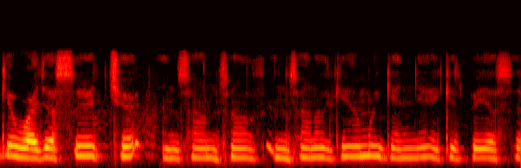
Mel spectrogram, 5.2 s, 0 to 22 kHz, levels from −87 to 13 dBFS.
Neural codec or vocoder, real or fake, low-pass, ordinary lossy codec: none; real; 7.2 kHz; none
